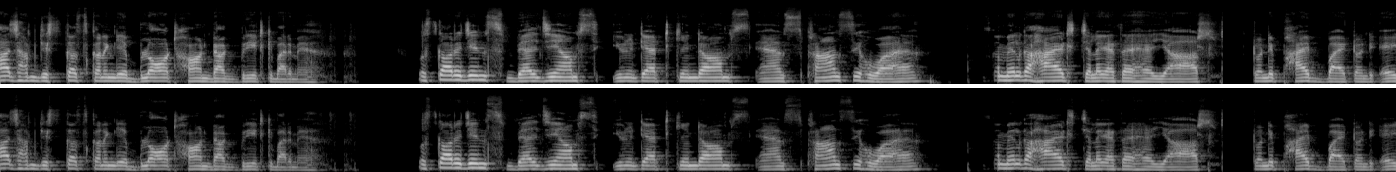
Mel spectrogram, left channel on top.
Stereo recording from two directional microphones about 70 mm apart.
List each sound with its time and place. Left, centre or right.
0.0 s speech: left
4.2 s speech: centre
5.1 s speech: left
5.8 s speech: centre
6.1 s speech: left
6.6 s speech: centre
7.2 s speech: left
8.4 s speech: centre
8.8 s speech: left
